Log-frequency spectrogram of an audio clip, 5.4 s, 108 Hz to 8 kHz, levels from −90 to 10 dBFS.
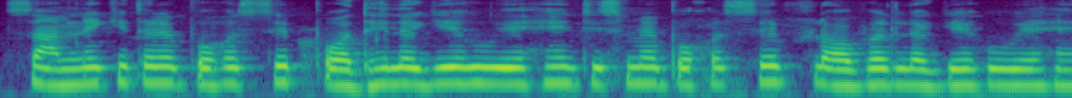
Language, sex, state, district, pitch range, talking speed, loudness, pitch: Hindi, female, Chhattisgarh, Raipur, 200-215 Hz, 180 wpm, -14 LUFS, 205 Hz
